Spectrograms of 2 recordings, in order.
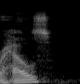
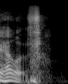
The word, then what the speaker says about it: Helles: Can we agree once and for all if we're going to say Helles or Hells? – I like Hells. – Let me rephrase. Should we pronounce it correctly or the way you want to say it? – We should say Helles.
